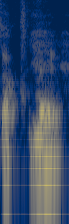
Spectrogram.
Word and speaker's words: Gno: So he was spelled GNO, but it's pronounced Dr. No.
